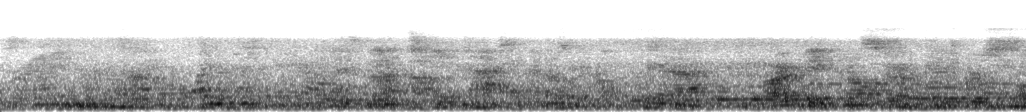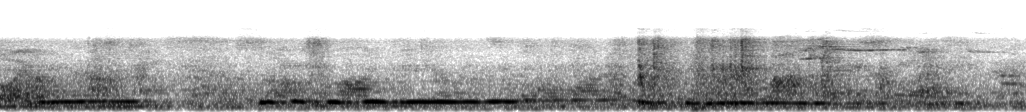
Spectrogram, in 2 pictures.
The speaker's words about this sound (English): All right, well, you might get a general idea. It was an operatic humming.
